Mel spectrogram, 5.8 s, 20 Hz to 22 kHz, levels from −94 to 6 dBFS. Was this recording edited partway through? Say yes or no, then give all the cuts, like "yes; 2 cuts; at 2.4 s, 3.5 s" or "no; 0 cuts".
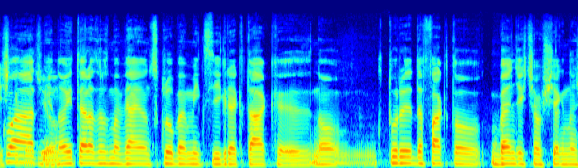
yes; 1 cut; at 4.8 s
